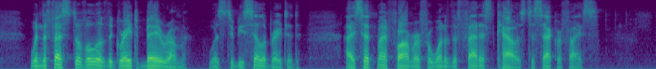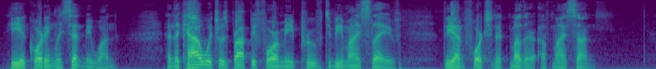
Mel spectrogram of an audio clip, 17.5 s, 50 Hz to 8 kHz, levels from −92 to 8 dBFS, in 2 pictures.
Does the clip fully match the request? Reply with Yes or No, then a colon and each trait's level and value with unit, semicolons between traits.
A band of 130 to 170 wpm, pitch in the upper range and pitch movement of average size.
No: average, 160 wpm; low, 100 Hz; average, 4.4 semitones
